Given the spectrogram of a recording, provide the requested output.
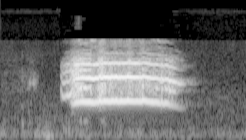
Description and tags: Funny Scream
A failed scream I took from one of my audios. It suppose to be somewhat a fangirl scream but since I'm don't scream really high, the result was this. XD
screen, cute, voice, cartoon, Funny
